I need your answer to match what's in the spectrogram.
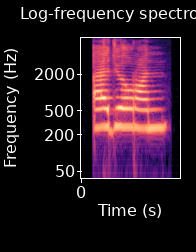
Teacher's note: کلمت اجرن میں یہاں جیم پہ جزم ہے تو کیونکہ جیم حروف القلقلہ میں سے ہے لہذا ہم یہ حرف کو ہلاتے ہوئے یہ کلمہ کو پڑھیں گے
